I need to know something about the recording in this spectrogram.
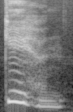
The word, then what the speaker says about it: gehen: qui signifie apprenons de nouveaux verbes le verbe gen gen g e h e n gen signifie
